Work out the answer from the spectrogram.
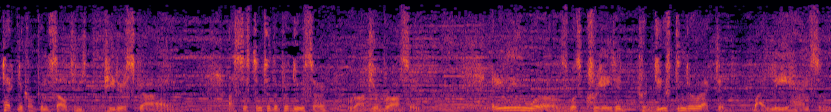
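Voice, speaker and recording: A male announcer reads scripted radio credits. His voice is fairly low with lively swings in pitch, over loud music. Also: a little slow. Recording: dull lo-fi, loud music behind.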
